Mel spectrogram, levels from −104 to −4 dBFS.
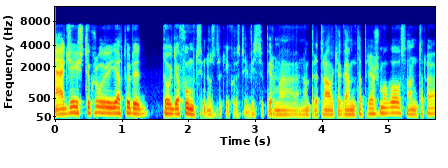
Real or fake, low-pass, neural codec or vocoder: fake; 7.2 kHz; codec, 16 kHz, 4 kbps, X-Codec, HuBERT features, trained on LibriSpeech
